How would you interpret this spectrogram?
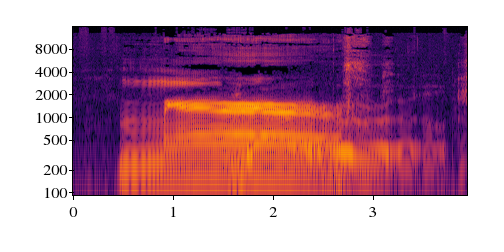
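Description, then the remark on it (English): A person imitates the faint moo of cows heard in the middle of the night, with one long, low, drawn-out moo lasting about three seconds, steady before trailing off, with no other talking. “It actually just came from the cows because we moved them across the street.”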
